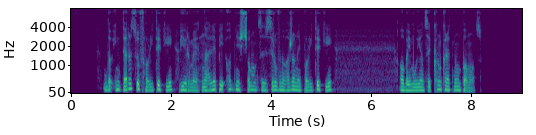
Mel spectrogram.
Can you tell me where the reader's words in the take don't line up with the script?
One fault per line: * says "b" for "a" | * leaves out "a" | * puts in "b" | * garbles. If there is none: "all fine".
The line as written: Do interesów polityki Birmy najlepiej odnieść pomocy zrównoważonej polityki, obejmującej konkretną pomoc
all fine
